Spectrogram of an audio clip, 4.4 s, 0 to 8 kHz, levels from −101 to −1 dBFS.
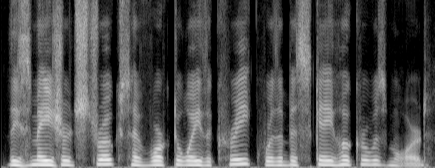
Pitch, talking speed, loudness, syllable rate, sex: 175 Hz, 195 wpm, -19 LUFS, 5.7 syllables/s, male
